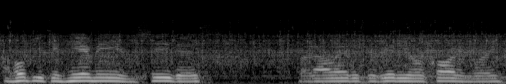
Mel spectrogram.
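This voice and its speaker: Higher-pitched man over clear background noise. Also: little pitch movement, normal speed. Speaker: hobbyist host demonstrating radio repair. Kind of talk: casual hands-on demonstration narration. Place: indoor electronics workbench.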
